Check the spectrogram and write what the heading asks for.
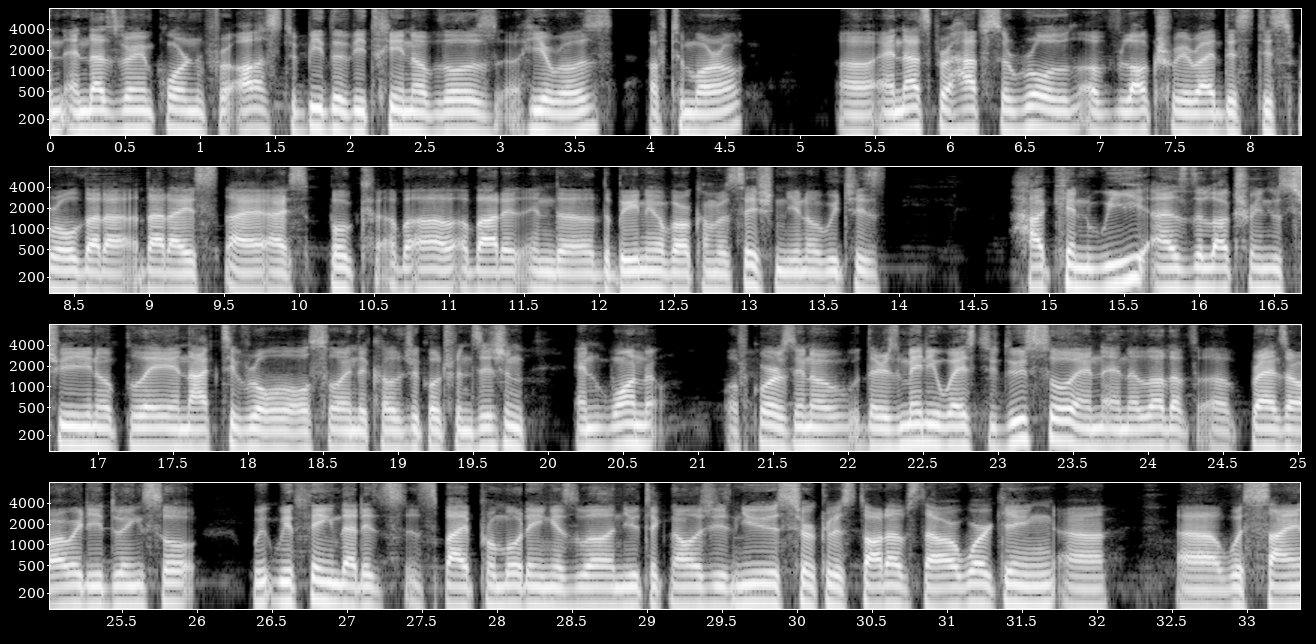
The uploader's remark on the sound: Live At Geneva Watch Days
